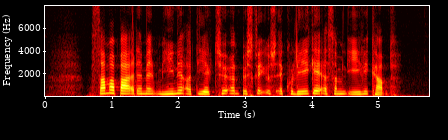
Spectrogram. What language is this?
Danish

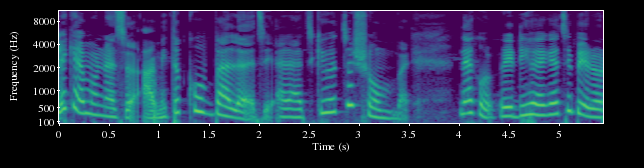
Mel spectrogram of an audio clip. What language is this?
Arabic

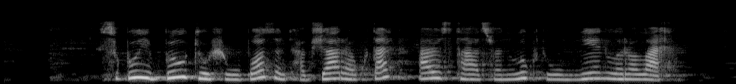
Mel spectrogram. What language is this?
Abkhazian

